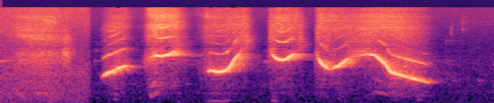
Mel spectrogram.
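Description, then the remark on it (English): A whistler mimics English speech with a series of about five or six short, gliding whistled phrases, sliding up and down in pitch like syllables of a spoken sentence, clear with brief gaps. “Like, take a listen to these recordings of whistled English”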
